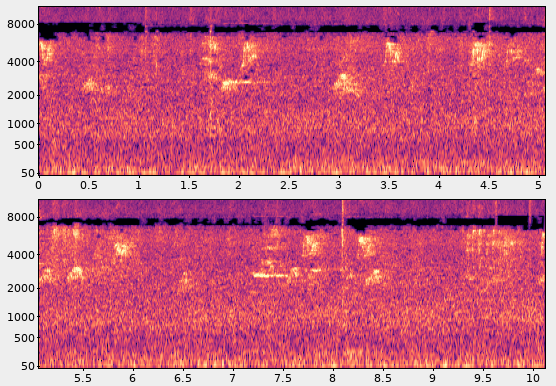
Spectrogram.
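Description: Small birds chirping now and then over a steady background hiss.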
